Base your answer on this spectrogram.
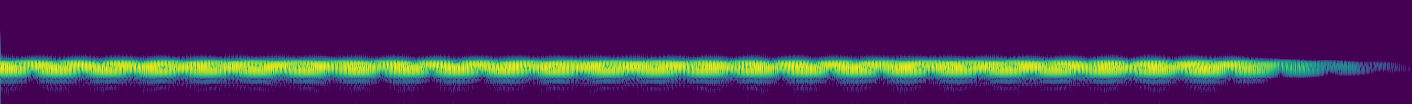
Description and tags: horror ambience high
Interesting sound that I made accidentally and reminded me to the noise that I've heard in the movie ''the ring''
